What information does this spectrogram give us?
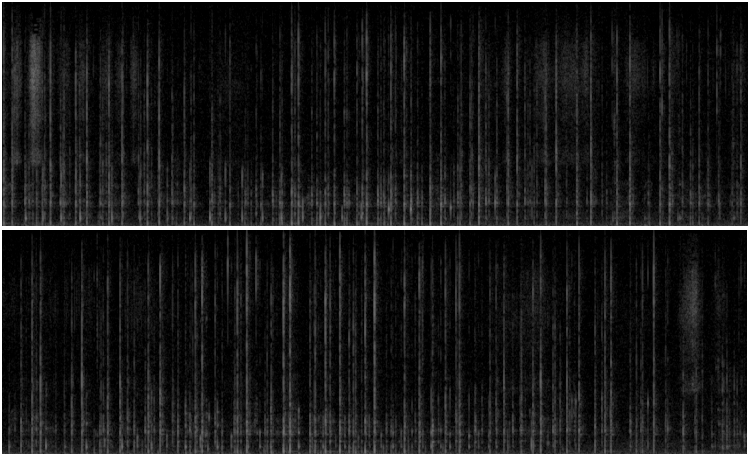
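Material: Plastic.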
